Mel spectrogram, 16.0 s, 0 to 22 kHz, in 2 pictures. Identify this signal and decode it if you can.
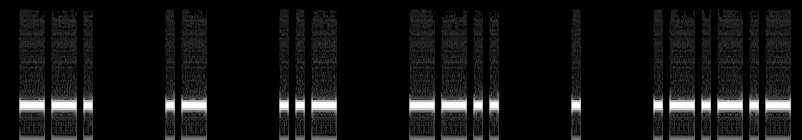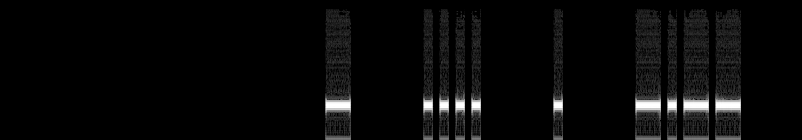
Morse code, heard as a keyed tone, about 15 wpm, spaced as for 8 wpm, 1000 Hz. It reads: GAUZE. THEY
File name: qotdfiles / 8wpm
